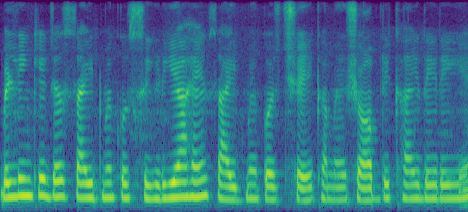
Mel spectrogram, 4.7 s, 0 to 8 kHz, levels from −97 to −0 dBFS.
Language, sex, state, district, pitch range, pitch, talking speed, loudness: Hindi, female, Chhattisgarh, Korba, 190-210 Hz, 200 Hz, 240 wpm, -16 LUFS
